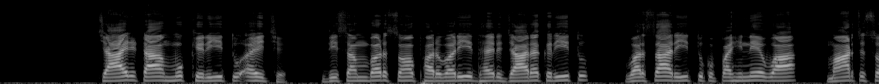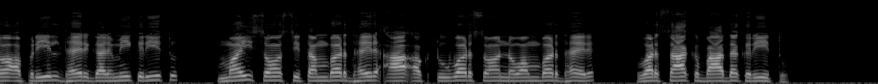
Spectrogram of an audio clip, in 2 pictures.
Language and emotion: Maithili, neutral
